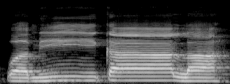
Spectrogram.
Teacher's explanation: মি এর মধ্যে টান দিব কাফের মধ্যেও টান দিব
